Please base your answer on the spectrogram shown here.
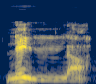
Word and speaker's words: Nella: So in this word, you have to go from an a to an a. Now watch. Nella, a, right? Not nella with the lazy sliding jaw.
